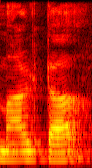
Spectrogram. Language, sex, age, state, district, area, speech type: Malayalam, male, 45-60, Kerala, Palakkad, rural, spontaneous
